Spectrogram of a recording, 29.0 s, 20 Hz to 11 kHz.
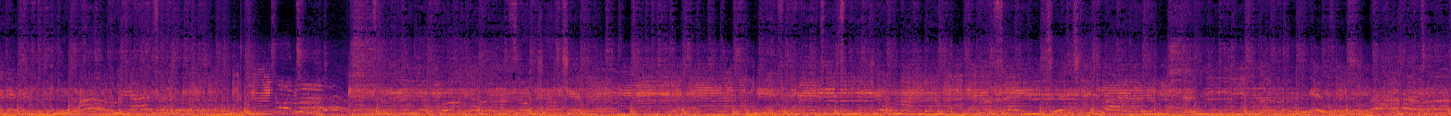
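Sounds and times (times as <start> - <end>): lead vocal singing: 0.0 - 4.7, 5.4 - 12.4, 14.6 - 29.0
live rock band playing: 0.0 - 29.0.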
